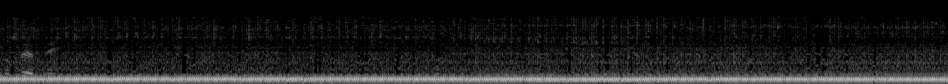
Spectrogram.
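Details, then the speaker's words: 1954 MG TF four-cylinder on a stand, no muffler, no coolant, run only briefly. Loud, steady, even beat with no knocking or ticking. Compression 162/157/157/156, and it is judged healthy with no rebuild needed. "i'm going to run it for you for a few minutes let you hear it run does not have an exhaust muffler so it's a little loud"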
